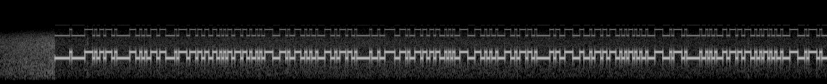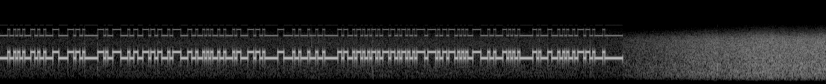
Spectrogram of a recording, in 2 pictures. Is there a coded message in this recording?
Yes: RTTY (50 baud, 450 Hz shift) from 0.5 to 14.5 s, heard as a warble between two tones, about 1500 Hz centre. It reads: NAME IS JOHN, QTH LYON, LOC ND93JU ND93JU. HOW COPY? M1LDD DE YO4GCF K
